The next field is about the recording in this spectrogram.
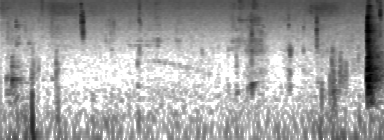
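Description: Someone takes a quiet sip of water: soft wet mouth clicks and a gentle swallow, ending in one sharper smack of the lips, with no talking.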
